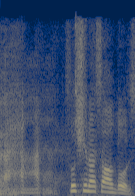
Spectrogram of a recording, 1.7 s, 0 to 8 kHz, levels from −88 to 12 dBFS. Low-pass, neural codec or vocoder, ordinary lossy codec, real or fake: 7.2 kHz; codec, 16 kHz, 0.5 kbps, FreqCodec, larger model; AAC, 32 kbps; fake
